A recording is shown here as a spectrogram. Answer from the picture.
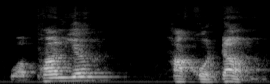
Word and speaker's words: Wapanya Hakodam: So this is Wapanya Hakodam. All right, which means face the east. Wapan, which is pronounced together. Let me write it like this. Wapanya Hakodam is spelled W Wapan PAN Ya HA Ha Qua QADAM.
